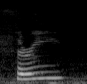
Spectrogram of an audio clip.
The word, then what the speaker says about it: three: I see 3 trees. I see 3 trees. That THR is really tricky.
